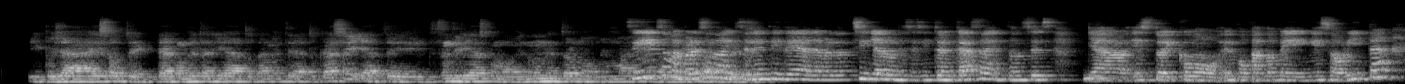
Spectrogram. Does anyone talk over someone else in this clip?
Yes, from 6.3 s

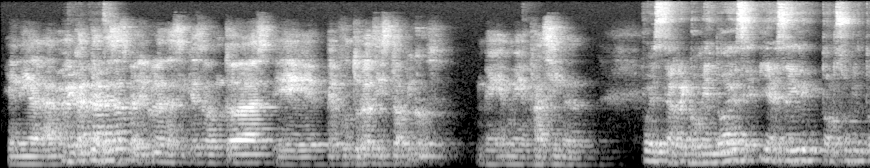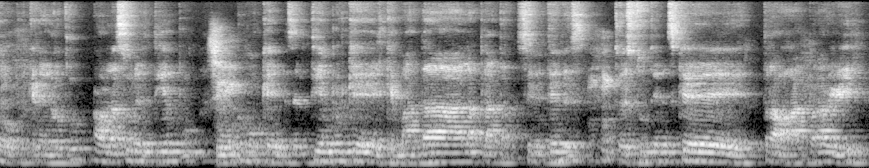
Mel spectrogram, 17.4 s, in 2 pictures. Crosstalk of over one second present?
No

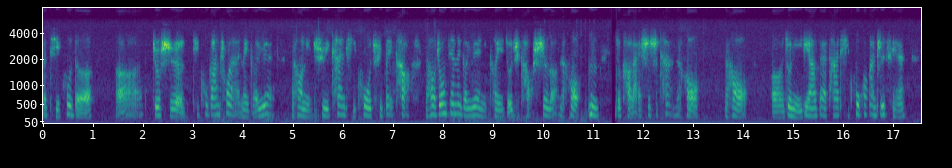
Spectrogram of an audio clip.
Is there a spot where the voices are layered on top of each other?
No

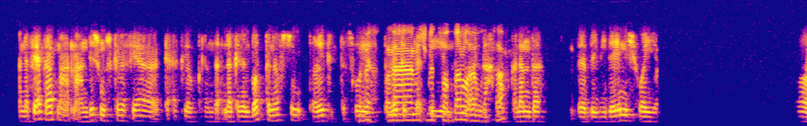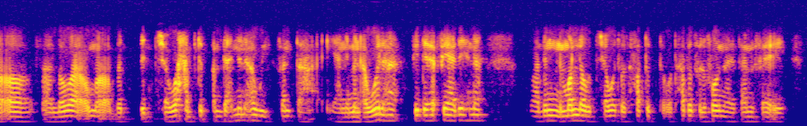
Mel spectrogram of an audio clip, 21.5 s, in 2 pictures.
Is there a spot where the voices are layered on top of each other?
Yes, from 4.8 s

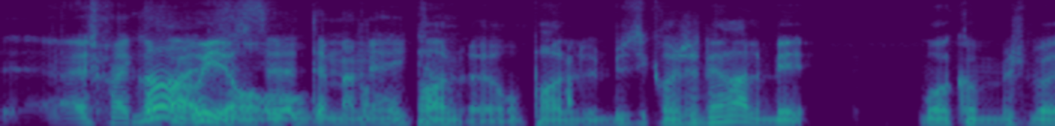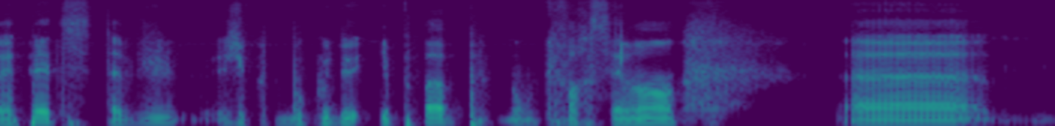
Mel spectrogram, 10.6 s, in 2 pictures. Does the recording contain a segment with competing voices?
Yes, from 0.6 s

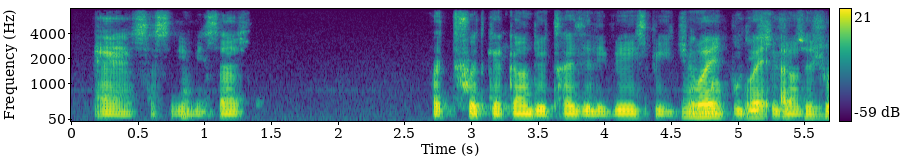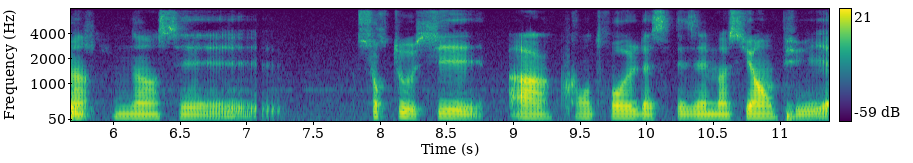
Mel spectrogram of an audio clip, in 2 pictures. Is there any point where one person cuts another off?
Yes, from 4.6 s

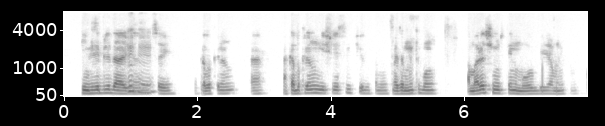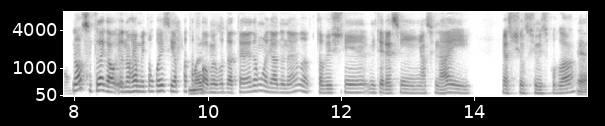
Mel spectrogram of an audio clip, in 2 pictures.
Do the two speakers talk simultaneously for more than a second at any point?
No

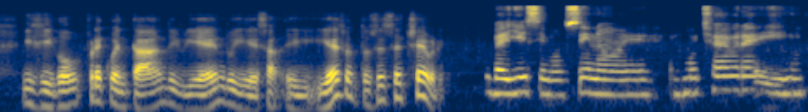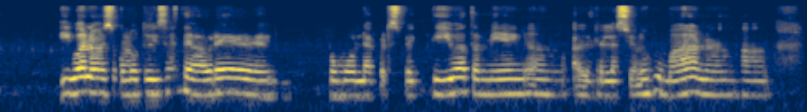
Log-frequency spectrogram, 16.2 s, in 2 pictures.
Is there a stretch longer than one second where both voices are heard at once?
No

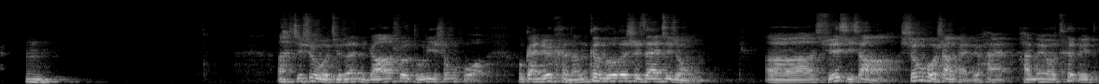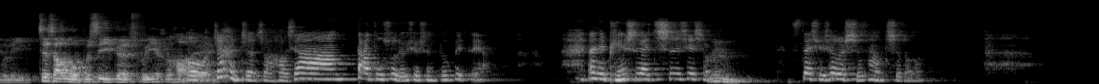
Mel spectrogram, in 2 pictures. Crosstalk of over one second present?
No

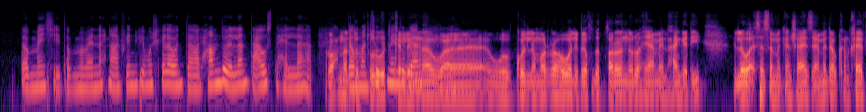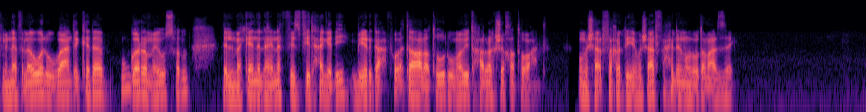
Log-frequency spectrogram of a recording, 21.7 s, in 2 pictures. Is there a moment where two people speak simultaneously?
Yes, from 4.4 s

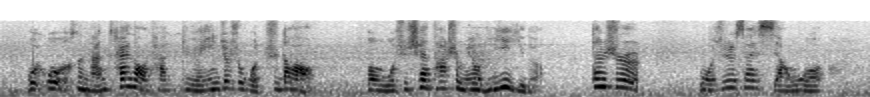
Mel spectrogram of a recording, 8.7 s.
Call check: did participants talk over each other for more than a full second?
No

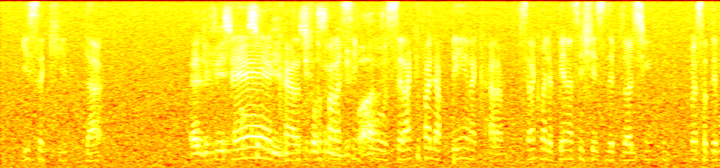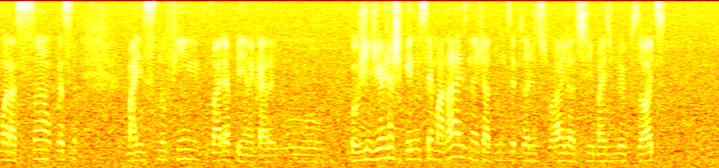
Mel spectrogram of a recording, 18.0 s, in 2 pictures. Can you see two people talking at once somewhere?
Yes, from 2.9 s

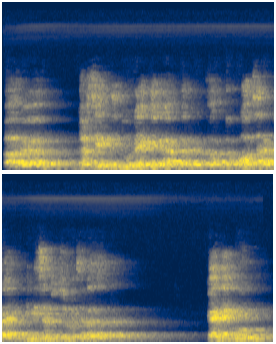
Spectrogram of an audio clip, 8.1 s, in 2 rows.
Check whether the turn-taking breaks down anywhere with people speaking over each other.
No

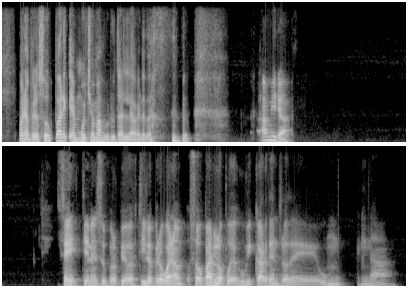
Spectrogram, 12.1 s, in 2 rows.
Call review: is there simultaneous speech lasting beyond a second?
No

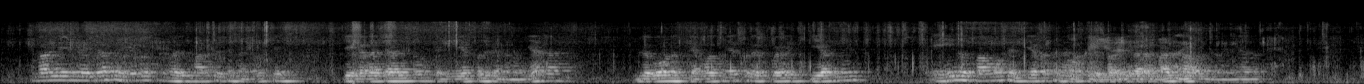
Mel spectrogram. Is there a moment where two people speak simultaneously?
Yes, from 10.7 s

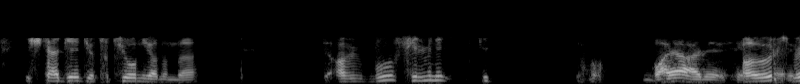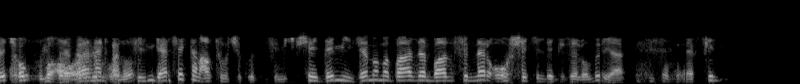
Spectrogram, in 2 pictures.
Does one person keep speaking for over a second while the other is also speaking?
Yes, from 7.4 s

